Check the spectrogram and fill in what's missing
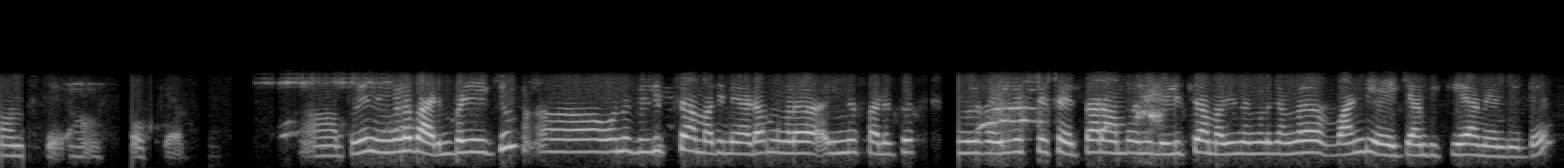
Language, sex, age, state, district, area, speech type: Malayalam, female, 30-45, Kerala, Thiruvananthapuram, rural, conversation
